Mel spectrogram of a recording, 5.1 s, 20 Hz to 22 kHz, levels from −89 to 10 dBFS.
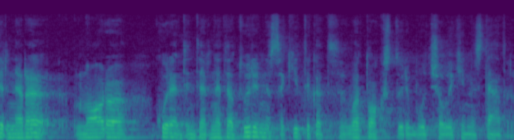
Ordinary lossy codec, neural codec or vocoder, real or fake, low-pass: AAC, 48 kbps; vocoder, 44.1 kHz, 128 mel bands every 512 samples, BigVGAN v2; fake; 14.4 kHz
